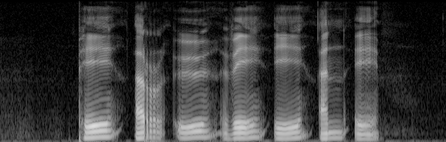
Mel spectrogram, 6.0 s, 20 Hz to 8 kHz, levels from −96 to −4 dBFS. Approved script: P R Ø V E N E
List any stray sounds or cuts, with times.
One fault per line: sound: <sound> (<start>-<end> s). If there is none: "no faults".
no faults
